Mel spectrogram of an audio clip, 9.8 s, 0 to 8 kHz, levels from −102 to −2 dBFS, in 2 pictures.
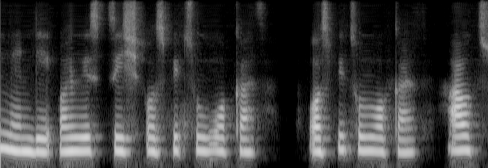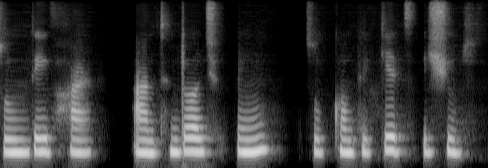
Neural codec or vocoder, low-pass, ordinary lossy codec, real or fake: codec, 16 kHz, about 1 kbps, DyCAST, with the encoder's durations; none; none; fake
